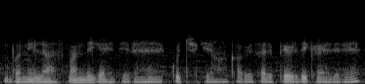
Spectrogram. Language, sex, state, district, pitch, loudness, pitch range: Hindi, male, Uttar Pradesh, Gorakhpur, 110 Hz, -35 LUFS, 105-115 Hz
